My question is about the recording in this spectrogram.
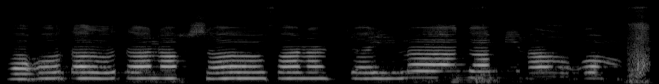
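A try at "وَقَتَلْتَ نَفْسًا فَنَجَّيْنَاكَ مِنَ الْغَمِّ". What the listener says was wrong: Kalau di waqaf minal gham digunakan. Ikhfanya kurang ya. Wa qatalta nafsan ditahan ikhfanya. Minal gham digunakan.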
